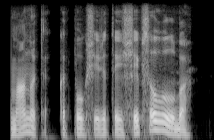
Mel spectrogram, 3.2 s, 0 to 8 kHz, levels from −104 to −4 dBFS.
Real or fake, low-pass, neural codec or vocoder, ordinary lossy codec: real; 7.2 kHz; none; Opus, 64 kbps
